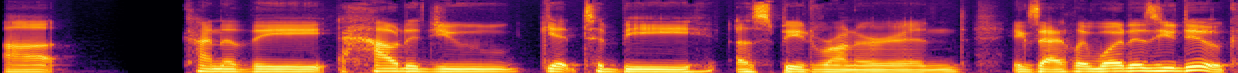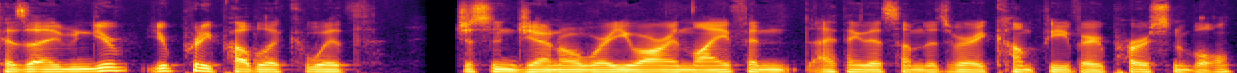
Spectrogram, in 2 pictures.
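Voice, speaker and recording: On a very clean recording with a silent background, a man with an ordinary speaking voice talks at a fairly quick pace and fairly low pitch, with fairly even intonation and very even loudness. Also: dry, close sound with no echo. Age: 20s. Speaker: podcast host. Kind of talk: casual chat.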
